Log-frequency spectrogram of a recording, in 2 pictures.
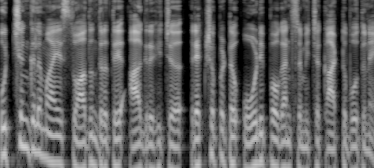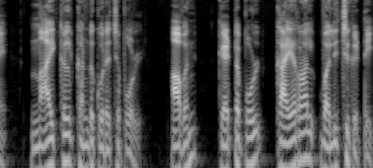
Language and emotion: Malayalam, neutral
